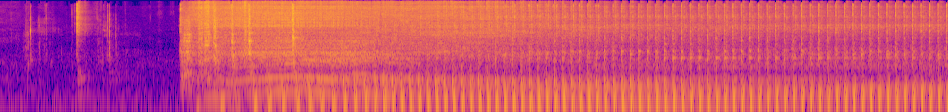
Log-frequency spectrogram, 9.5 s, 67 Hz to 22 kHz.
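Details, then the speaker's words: 1986 Honda Fourtrax TRX 125 ATV, light restoration, original exhaust: electric starter whirs, single cylinder fires at once and settles to steady, even idle putt; runs like new, no smoke, engine never opened. "runs like new no smoke uh mostly well i didn't take it apart or do anything with it because it runs so good full start works everything works"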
